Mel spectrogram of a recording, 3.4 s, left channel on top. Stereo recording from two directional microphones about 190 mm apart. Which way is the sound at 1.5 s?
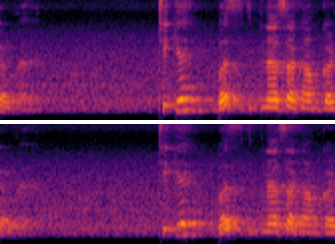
60° left (ahead or behind).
